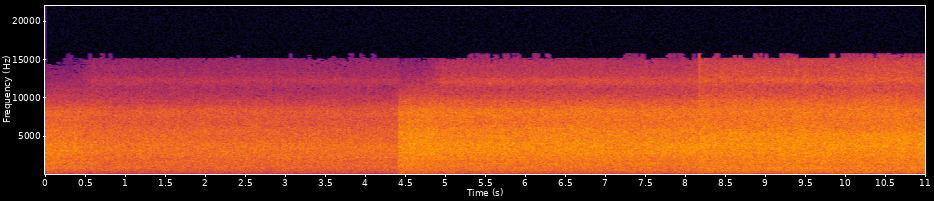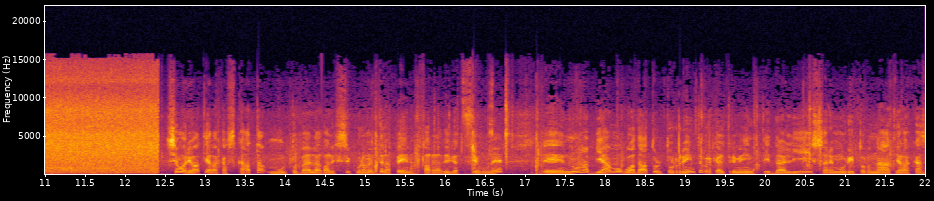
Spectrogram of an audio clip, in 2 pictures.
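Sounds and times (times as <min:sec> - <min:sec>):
waterfall rushing: 0:00.0 - 0:12.4.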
